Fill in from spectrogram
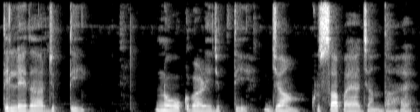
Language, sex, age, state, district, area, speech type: Punjabi, female, 45-60, Punjab, Jalandhar, rural, spontaneous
